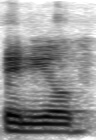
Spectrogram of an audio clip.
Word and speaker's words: finials: Matt, maybe you'd be better at pronouncing that one for me. But finials, I assume. Yes, it is finials.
